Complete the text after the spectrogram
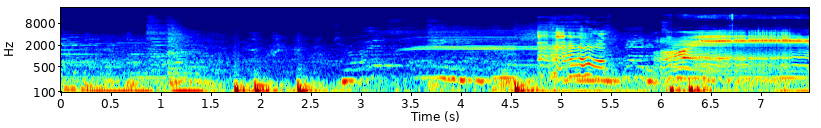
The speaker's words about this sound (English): Well, our froggy friend came to visit us during our call. Oh, he's making more noises. I don't know if you guys can hear this over the music.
